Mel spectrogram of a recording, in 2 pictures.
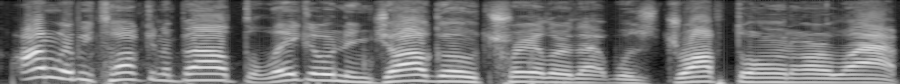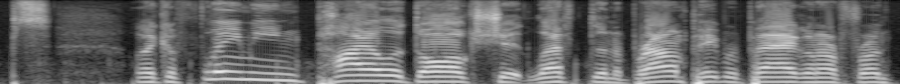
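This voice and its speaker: A young man hosting a casual solo podcast while sick with a cold, hoarse and stuffy, rambling candidly about his week. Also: high voice, a bit bright, no echo, low-quality recording. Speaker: podcast host.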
